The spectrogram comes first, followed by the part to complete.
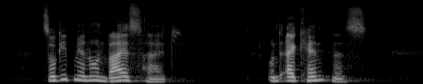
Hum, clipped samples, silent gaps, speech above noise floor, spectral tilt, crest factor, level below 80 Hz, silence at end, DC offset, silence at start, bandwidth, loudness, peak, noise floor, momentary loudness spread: none; under 0.1%; none; 41 dB; -5 dB/octave; 24 dB; -86 dBFS; 0.6 s; under 0.1%; 0.45 s; 19 kHz; -31 LUFS; -8 dBFS; -71 dBFS; 16 LU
